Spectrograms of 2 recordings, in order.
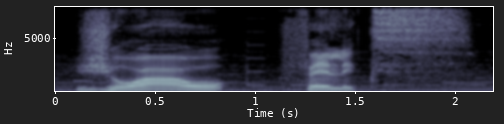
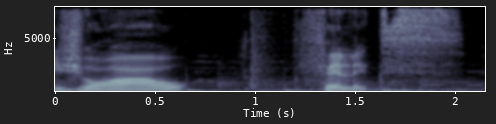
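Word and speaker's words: João Félix: let's start by uh joao Felix that is the way you pronounce his name in Portuguese because he corrected everybody and said you have to call me joao Felix Nippon my brother nice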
